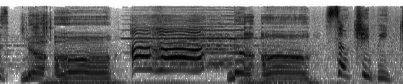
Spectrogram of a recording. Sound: deep voice; high-pitched voice; deep voice

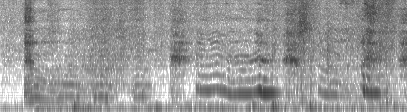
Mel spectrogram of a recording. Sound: continues to cry

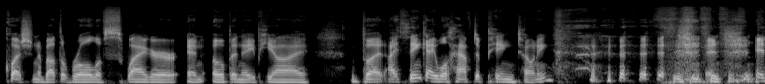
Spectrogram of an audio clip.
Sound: laughs

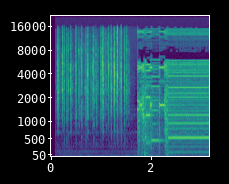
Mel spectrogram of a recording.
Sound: keys clacking; dial tone droning

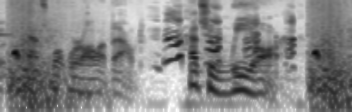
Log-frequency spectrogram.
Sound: laughs

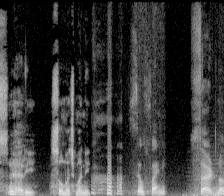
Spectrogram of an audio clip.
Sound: laughs

